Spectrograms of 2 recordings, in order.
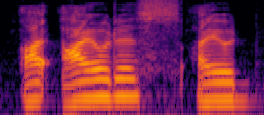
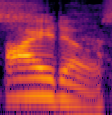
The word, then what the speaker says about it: Eidos: Iodus. Tomb Raider. I know I'm in the Uh, ballpark of pronouncing Ido. it. You talking about Eidos? Eidos.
